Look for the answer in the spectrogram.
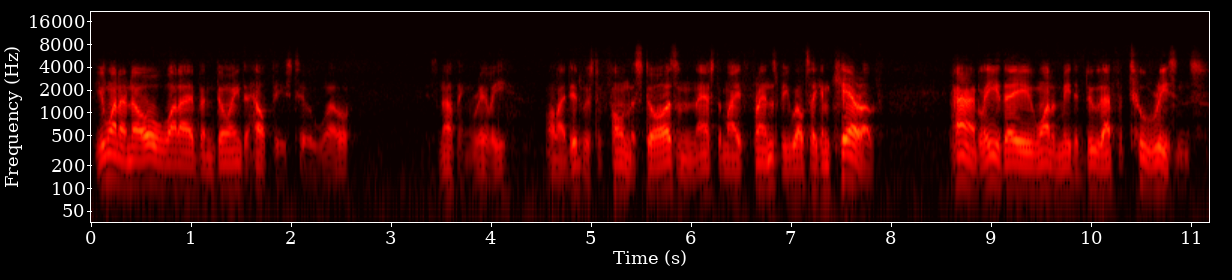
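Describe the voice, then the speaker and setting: Casting: wisecracking amateur sleuth with a shady past, lowish voice, very animated, dull vintage radio sound. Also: male voice, normal speed, no echo. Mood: explaining. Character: brisk wisecracking male reformed-crook sleuth, unflappable. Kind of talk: 1940s radio crime drama acting. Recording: dull 1940s radio recording.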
